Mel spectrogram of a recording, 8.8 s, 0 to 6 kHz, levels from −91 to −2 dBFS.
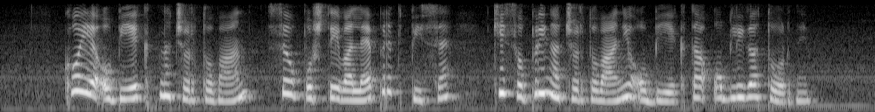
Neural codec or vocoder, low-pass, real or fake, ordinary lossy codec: none; 5.4 kHz; real; none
